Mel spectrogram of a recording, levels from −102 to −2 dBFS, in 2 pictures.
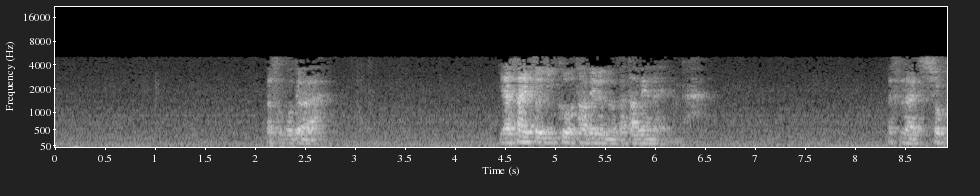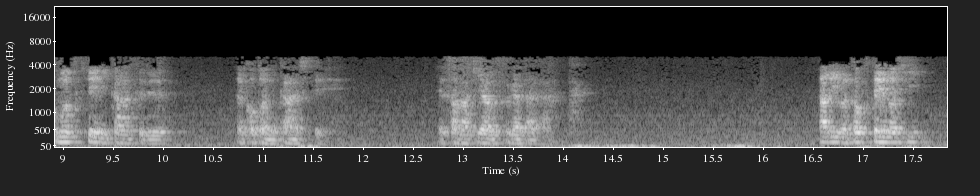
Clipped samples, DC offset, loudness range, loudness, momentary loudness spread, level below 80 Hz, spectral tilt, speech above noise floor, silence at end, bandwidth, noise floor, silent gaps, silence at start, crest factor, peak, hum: under 0.1%; under 0.1%; 8 LU; -23 LUFS; 27 LU; -42 dBFS; -3.5 dB/octave; 24 dB; 0 s; 5.2 kHz; -46 dBFS; none; 0 s; 22 dB; -4 dBFS; none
